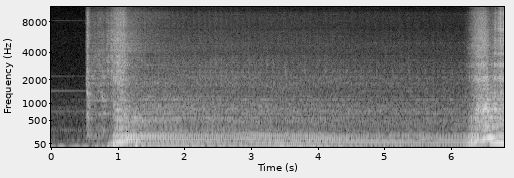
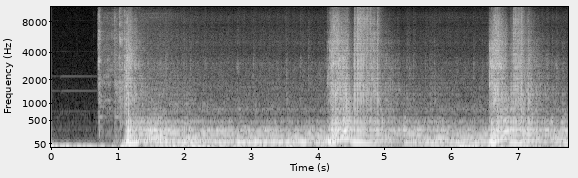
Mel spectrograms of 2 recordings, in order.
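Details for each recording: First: 1997 Camaro 3.8 V6 (3800 Series II), just fitted with a new Walker Sound FX 18235 muffler: fires with a quick blip, then settles into a smooth, even low rumble with no rattles or leaks. Normal start and idle. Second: 1997 Camaro 3.8 L 3800 Series II V6, started and revved twice with muffler cut off: harsh, booming, very loud rasp on each rev; straight-pipe exhaust, before new muffler install.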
